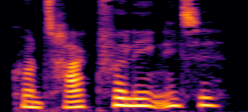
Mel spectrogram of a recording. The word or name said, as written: kontraktforlængelse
